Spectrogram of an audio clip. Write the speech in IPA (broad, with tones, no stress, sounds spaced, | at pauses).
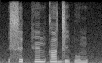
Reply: s e˦ t̚ h ẽ˥˧ m k a˥˧ d͡z i˥˧ p o˨˩ m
